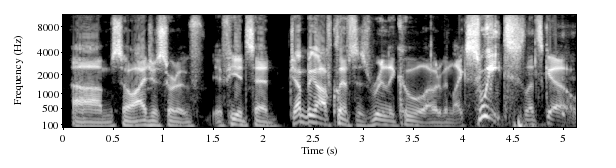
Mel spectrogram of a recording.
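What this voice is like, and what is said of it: Slight Canadian accent. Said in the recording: “he's Canadian. As is most of my family, you can probably hear the accent a little bit.”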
